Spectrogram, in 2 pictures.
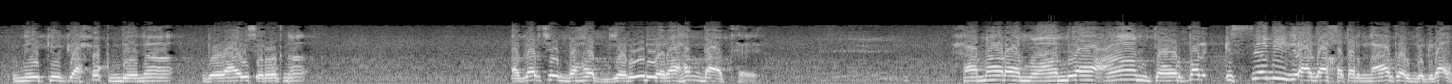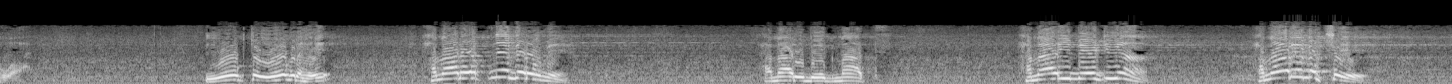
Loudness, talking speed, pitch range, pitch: -6 LUFS, 85 wpm, 165-255 Hz, 180 Hz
